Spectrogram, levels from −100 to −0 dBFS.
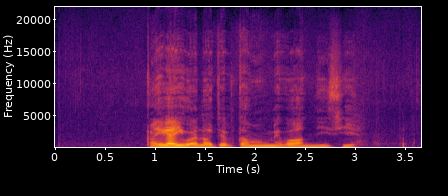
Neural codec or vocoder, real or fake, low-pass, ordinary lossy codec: codec, 44.1 kHz, 3.4 kbps, Pupu-Codec; fake; none; none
